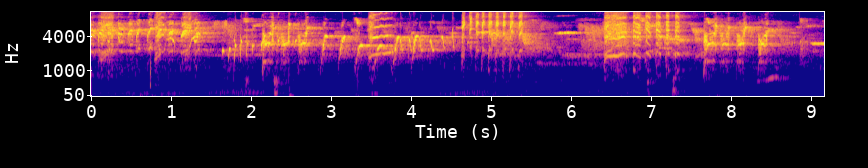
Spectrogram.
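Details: Greater green leafbird singing in the energetic trotol style, used to lure and soothe other birds: rich, fast, varied phrases of sharp whistles and rapid chattering trills, delivered in loud dense bursts with only brief pauses.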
